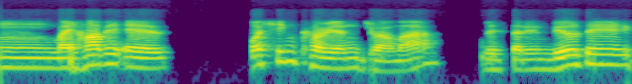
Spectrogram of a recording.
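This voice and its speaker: Very slow speech with lively intonation in an Indonesian accent. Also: man. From Indonesia, Bangka Belitung. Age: 20s. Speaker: speech workshop participant. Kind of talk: prepared speech. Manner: halting.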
